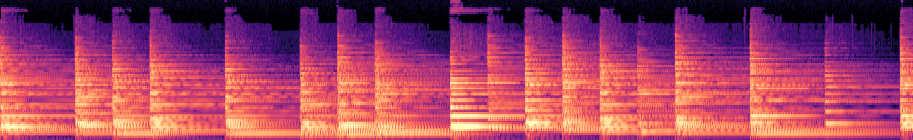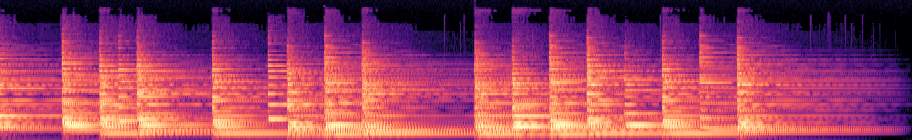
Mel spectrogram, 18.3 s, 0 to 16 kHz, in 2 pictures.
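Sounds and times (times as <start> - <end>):
piano harmony: 0.0 - 18.1.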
